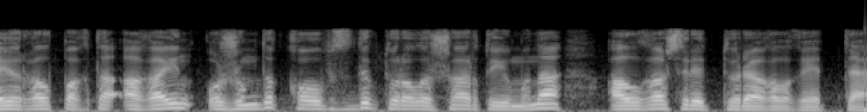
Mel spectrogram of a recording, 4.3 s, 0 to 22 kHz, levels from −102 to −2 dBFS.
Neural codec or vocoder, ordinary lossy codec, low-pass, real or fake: none; none; 7.2 kHz; real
